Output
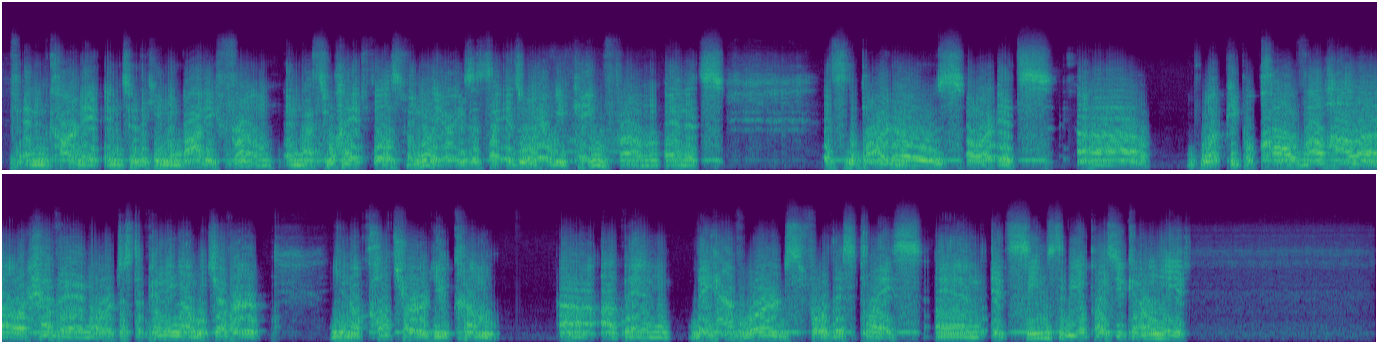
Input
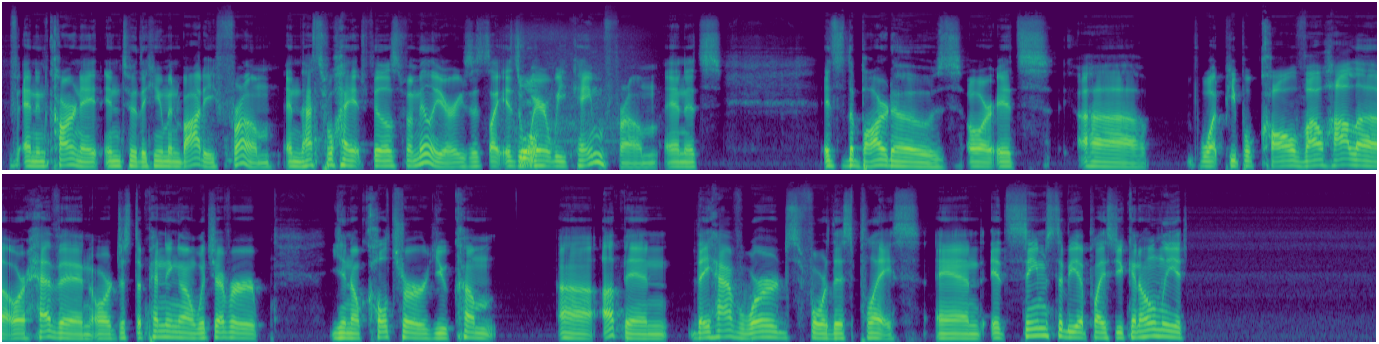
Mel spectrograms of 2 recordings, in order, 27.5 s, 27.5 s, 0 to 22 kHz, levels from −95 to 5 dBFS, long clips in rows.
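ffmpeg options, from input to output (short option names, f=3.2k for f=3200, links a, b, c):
-filter_complex "[0:a]aemphasis=mode=production:type=50kf,dynaudnorm=f=270:g=3:m=5dB,alimiter=limit=-16.5dB:level=0:latency=1:release=179,acontrast=35,asoftclip=type=tanh:threshold=-20.5dB,asetrate=28595,aresample=44100,atempo=1.54221,tremolo=f=250:d=0.71,aeval=exprs='0.119*(cos(1*acos(clip(val(0)/0.119,-1,1)))-cos(1*PI/2))+0.0335*(cos(4*acos(clip(val(0)/0.119,-1,1)))-cos(4*PI/2))':c=same,highpass=160,equalizer=f=210:t=q:w=4:g=6,equalizer=f=300:t=q:w=4:g=-5,equalizer=f=1.2k:t=q:w=4:g=-4,lowpass=f=4.4k:w=0.5412,lowpass=f=4.4k:w=1.3066,asplit=2[a][b];[b]adelay=29,volume=-6dB[c];[a][c]amix=inputs=2:normalize=0,volume=3dB"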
